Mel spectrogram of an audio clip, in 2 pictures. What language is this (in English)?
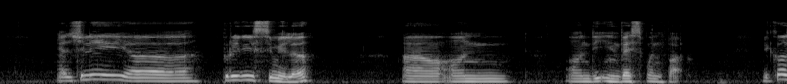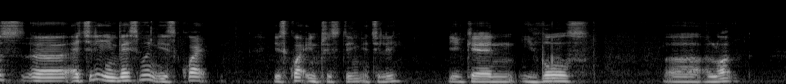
English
